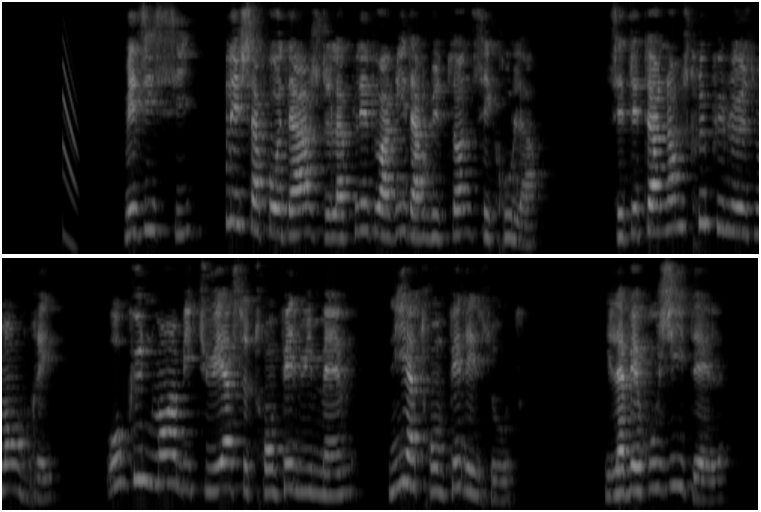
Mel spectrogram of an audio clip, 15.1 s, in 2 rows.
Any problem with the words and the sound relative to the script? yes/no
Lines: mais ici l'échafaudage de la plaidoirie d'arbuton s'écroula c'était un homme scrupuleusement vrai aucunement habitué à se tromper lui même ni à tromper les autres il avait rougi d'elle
yes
